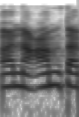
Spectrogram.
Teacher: تاکہ ہمیں جیسے انعمت میں آپ نے دیکھا ہے نا، ہم نے انعمت نہیں پڑھا، آواز ناک میں نہیں لے کے گئے، کیونکہ نون ساکن کے بعد عین ہے، عین حروف حلقی میں سے ہے، اور نون کو ظاہر کر کے پڑھیں گے، آواز ناک میں نہیں لے کر کے جائیں گے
